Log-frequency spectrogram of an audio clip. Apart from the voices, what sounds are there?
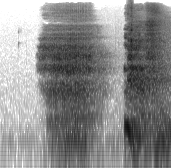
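sneeze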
